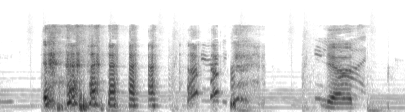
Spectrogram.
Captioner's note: laughing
